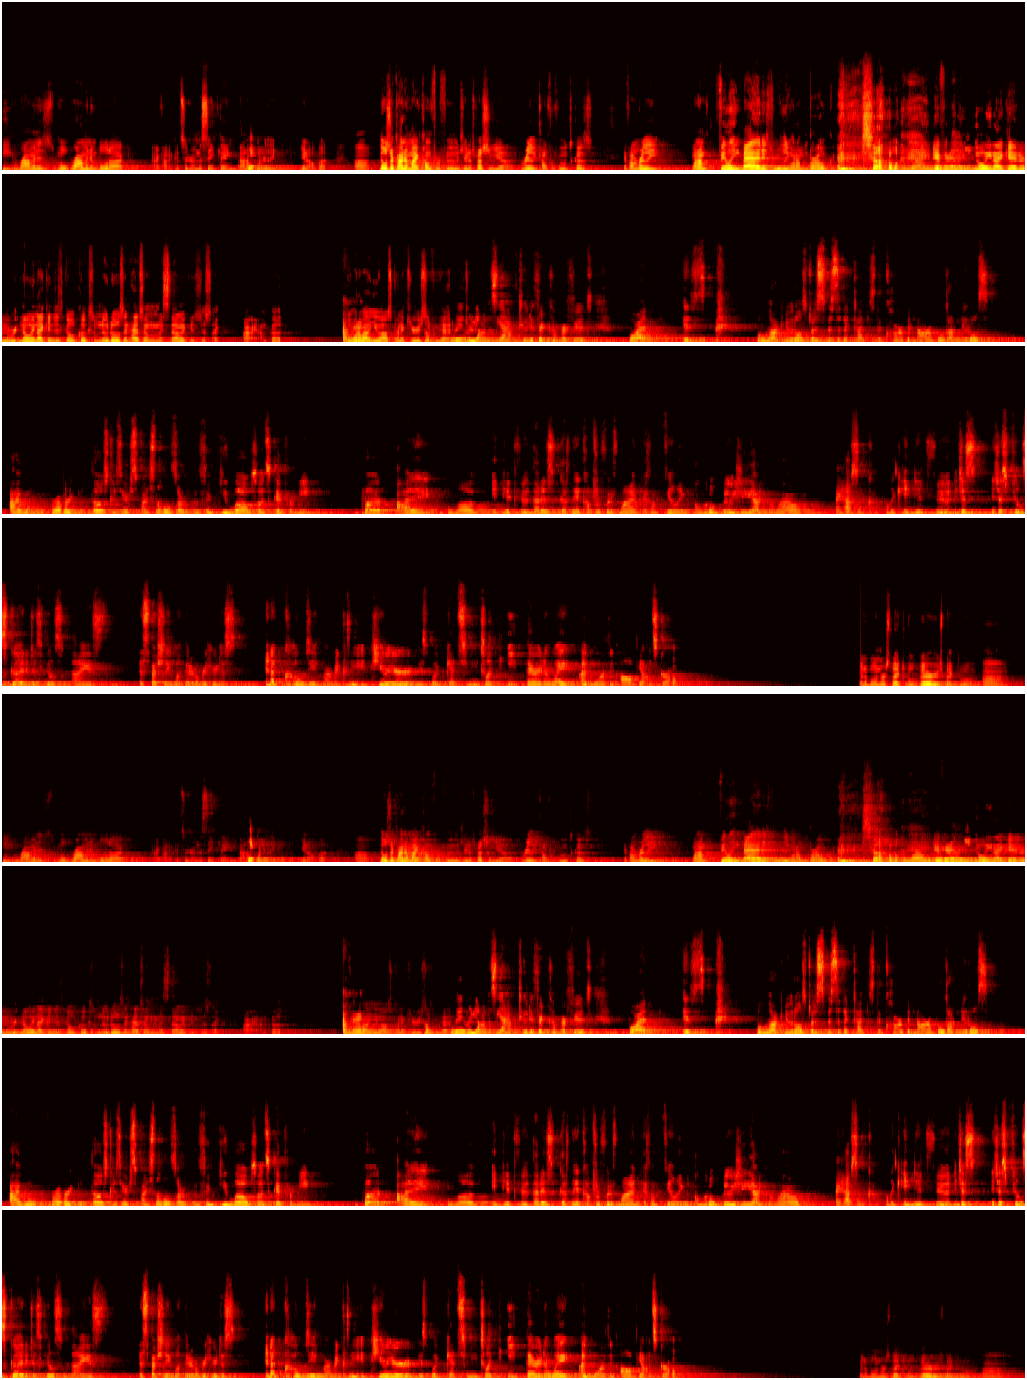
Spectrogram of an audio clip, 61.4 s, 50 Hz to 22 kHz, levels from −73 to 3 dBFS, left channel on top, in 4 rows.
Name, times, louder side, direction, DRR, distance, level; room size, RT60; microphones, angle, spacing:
voice 1, 0.0-1.8 2.2-3.7 4.5-4.9 5.3-8.8 9.3-9.8 10.3-14.2 14.6-18.6 19.0-19.5 20.5-22.1 22.3-22.4 31.6-31.7 36.2-36.4 58.9-61.1, left 6 dB, 65° left, 11 dB, 0.4 m, -28 dB
voice 2, 13.5-14.6 20.4-20.8 21.7-24.5 24.7-25.1 25.5-26.2 26.7-30.1 30.8-35.3 36.0-42.7 43.2-45.3 45.5-47.5 48.1-49.5 50.0-56.1, right 2 dB, 15° right, 5 dB, 0.7 m, -30 dB
22.0 x 16.5 x 2.3 m, 3.0 s
head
